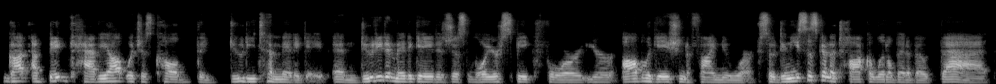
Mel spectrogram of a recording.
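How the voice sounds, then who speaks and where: A Canadian man lawyer explaining severance rules in a plain, brisk way with "uh" openers. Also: mid-range voice. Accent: Canadian English. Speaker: employment lawyer. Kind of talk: explaining legal points in an info session.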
